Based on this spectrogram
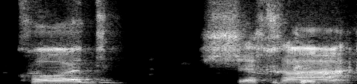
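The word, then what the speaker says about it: קדשך: Okay, so it's kod, and that would be a Kod. silent schwa. That's the end of the syllable. Kod, shecha, and you see that funny looking like little T, that's because that's off.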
